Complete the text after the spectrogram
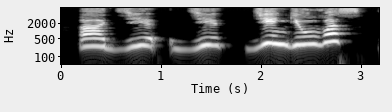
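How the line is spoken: Stammering mutter. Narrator (Russian): запинаясь, пробормотал Тим

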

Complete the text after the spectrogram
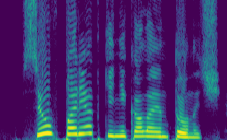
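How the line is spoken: Cheerful objection. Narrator (Russian): возразил я весело

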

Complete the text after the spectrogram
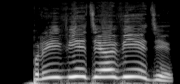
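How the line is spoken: Shouting crowd. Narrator (Russian): кричали одни

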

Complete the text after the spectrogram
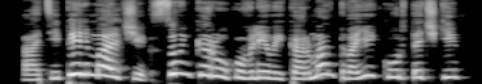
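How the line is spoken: Giggling speech. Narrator (Russian): Лысый хихикал и говорил

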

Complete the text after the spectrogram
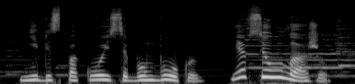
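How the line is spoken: Plain. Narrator (Russian): ответил старьевщик

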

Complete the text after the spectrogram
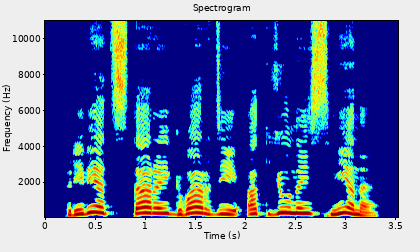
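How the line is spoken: Loud off-key children's singing. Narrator (Russian): громко и нестройно пели октябрята

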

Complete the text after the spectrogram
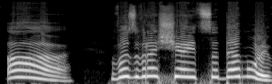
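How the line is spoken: Exclaimed. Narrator (Russian): воскликнул Зэп

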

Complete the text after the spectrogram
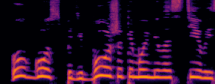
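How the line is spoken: Tearful moaning. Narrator (Russian): стонал мистер Паррик, вытирая слезы

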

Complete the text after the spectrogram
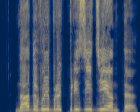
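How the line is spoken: Shouts from many sides. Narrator (Russian): крикнули с разных сторон

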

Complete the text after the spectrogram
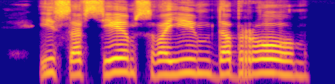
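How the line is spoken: Loud booming bass. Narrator (Russian): кучер пробасил во все горло

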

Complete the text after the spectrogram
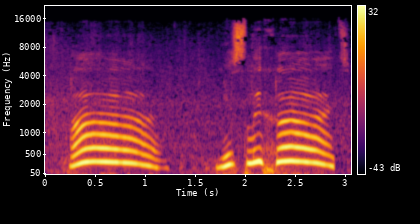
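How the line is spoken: Loud singsong. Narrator (Russian): ответил громко и нараспев Пантелей

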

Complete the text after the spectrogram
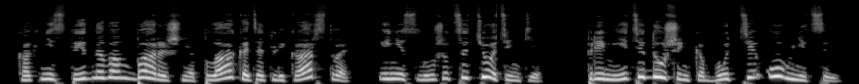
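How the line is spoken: Whispered. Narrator (Russian): добрая Катерина шептала ей

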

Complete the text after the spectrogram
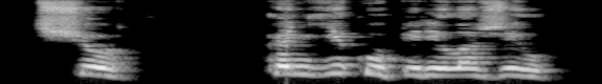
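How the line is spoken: Mumbling. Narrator (Russian): промямлил Прохор Петрович

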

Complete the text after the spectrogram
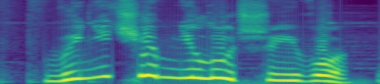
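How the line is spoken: Exclaiming. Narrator (Russian): воскликнула Снежинка

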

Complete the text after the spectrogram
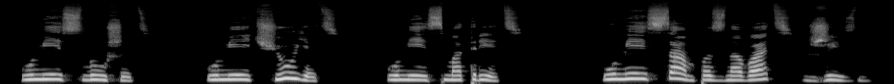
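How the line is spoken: Slow speech. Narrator (Russian): Старейший медленно проговорил

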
